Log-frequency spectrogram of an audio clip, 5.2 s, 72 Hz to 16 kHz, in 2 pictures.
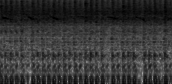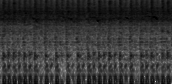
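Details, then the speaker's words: Rusi Flash 150X V3 2026 motorcycle, about 4 months old, cold engine: idle starts fine then becomes uneven with stumbles and delayed combustion, about three pulses a second; owner says it smooths once at operating temperature; rough idle when cold. "nangyayari lang naman ito pag malamig pa yung makina. At kapag na-reach niya na yung operating temperature niya, ito mamaya pag nagdalawa na ito or tatlo, babalik siya doon sa idle niya na consistent ang combustion. Pero sa ngayon, ayan o, delayed ang combustion niya."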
